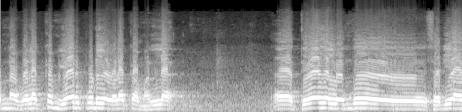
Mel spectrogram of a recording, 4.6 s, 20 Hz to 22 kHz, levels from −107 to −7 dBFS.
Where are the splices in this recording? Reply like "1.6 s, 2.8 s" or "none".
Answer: none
